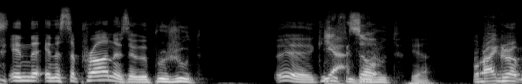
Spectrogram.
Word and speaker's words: prosciutto: Prosciutto. Prosciutto. Yeah, I think you say, okay. Why is the O silent? I think only, they only say in the Sopranos, they go prosciutto.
